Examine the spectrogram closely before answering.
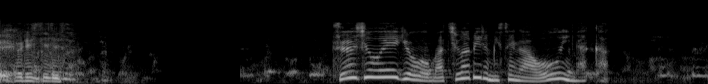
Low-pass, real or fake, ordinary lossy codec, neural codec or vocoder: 7.2 kHz; fake; none; codec, 16 kHz, 8 kbps, FunCodec, trained on LibriTTS, 25 frames a second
